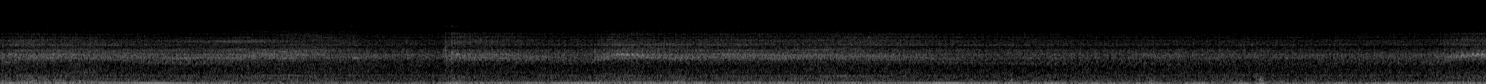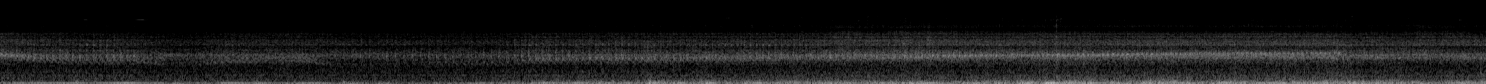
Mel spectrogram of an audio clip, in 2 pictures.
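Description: Motorcycle riding sound heard from the bike itself: gusty wind rumble over a steady engine drone, which rises slowly in pitch near the end as the bike speeds up.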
